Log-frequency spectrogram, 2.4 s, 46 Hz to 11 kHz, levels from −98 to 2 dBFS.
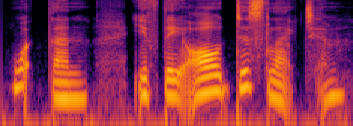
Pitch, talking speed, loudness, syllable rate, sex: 185 Hz, 180 wpm, -19 LUFS, 4.9 syllables/s, female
